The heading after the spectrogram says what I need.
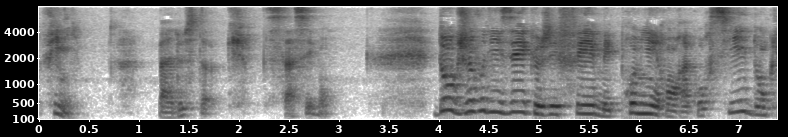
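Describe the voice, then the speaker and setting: A woman's voice: medium pitch, darkish tone. A woman in her thirties hosting a knitting video podcast at home, chatting casually to camera and rambling with many fillers and restarts. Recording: echoey home room.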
